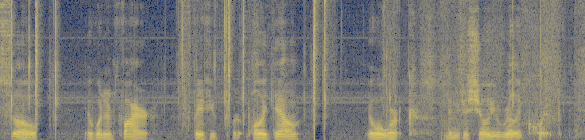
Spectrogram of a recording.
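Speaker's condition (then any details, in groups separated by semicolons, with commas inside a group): No condition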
